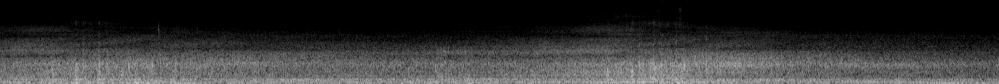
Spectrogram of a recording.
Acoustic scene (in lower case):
street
